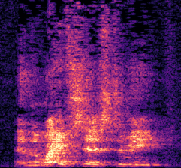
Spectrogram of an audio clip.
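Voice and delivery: normal talking voice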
